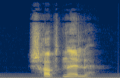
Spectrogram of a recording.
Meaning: shrapnel
- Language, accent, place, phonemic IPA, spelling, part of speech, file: French, France, Lyon, /ʃʁap.nɛl/, shrapnel, noun, LL-Q150 (fra)-shrapnel.wav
